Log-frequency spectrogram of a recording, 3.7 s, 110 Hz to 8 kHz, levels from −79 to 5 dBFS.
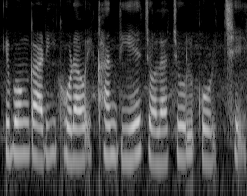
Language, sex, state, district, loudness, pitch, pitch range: Bengali, male, West Bengal, Malda, -20 LUFS, 260 Hz, 240-275 Hz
